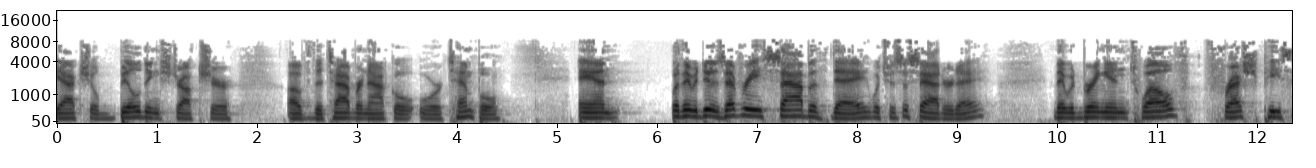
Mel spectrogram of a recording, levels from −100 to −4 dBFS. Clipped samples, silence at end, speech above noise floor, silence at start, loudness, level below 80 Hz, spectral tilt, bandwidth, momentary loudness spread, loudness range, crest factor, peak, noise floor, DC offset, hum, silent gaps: under 0.1%; 0 s; 33 dB; 0 s; -21 LUFS; -48 dBFS; -5 dB/octave; 8.8 kHz; 11 LU; 6 LU; 18 dB; -4 dBFS; -53 dBFS; under 0.1%; none; none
